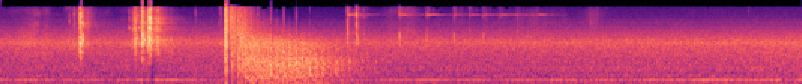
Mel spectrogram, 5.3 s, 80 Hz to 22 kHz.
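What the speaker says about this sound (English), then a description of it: "draw the gun out." A folding Full Conceal M3 GLOCK 19 drawn from a pocket and unfolded, a few quick metallic clicks followed by a loud snapping clack with a brief rushing tail, close, over a steady background hum.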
